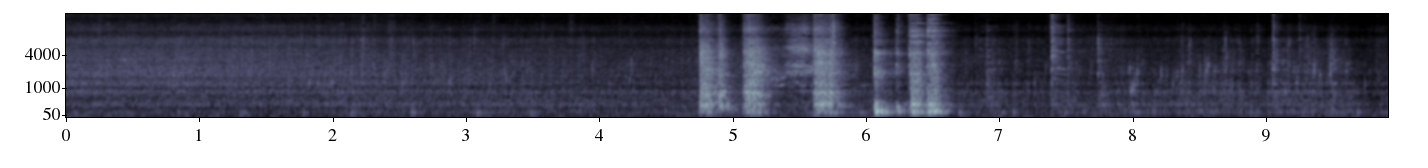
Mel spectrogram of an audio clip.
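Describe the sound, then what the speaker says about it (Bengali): Hot water pours into a pot of braised, oil-released meat, a loud splashing burst of a couple of seconds standing out above a steady hiss of cooking. "এবারে জল দিয়ে দেবো, যেখানে গরম জল করে রেখেছি বেশি করে"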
